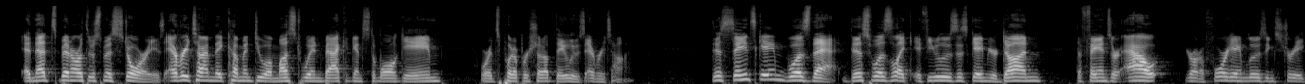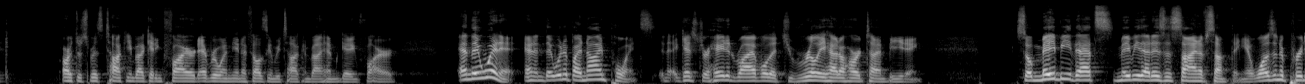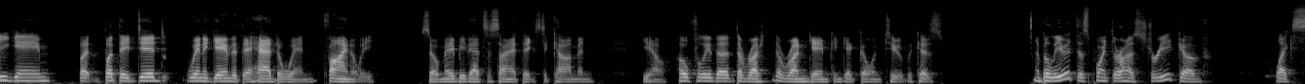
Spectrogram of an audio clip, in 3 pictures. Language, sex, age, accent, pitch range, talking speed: English, male, 20-39, American, 140-180 Hz, 240 wpm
